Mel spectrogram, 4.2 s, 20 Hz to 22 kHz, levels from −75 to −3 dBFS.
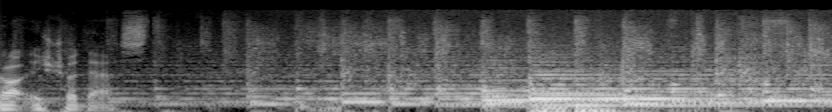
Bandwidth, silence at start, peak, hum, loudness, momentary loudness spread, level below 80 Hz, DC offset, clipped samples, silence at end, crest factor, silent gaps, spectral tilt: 16 kHz; 0 s; -2 dBFS; none; -18 LUFS; 15 LU; -30 dBFS; under 0.1%; under 0.1%; 0 s; 16 dB; none; -4.5 dB/octave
